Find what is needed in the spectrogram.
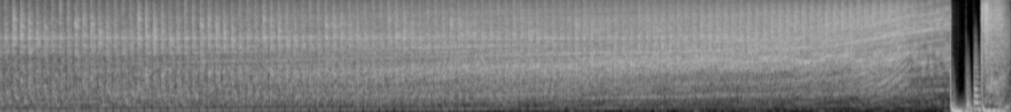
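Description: Trance music build-up: a fast, even drum roll with a synth sweep rising steadily in pitch. The deep bass notes fall away about halfway through.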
